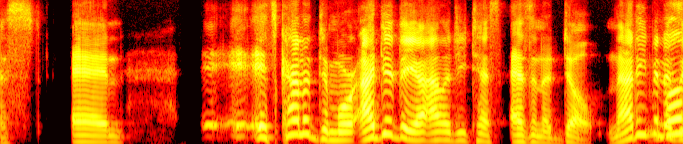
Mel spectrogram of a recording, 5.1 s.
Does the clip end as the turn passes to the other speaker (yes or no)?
yes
